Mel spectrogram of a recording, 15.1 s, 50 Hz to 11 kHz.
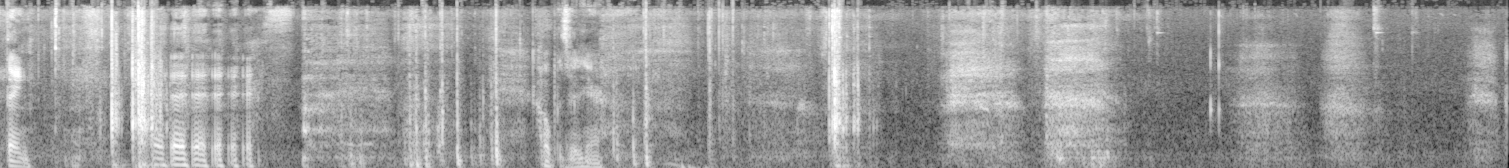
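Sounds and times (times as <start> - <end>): items shuffled and rustled: 0.2 - 2.1, 3.2 - 5.2, 6.0 - 11.7.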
